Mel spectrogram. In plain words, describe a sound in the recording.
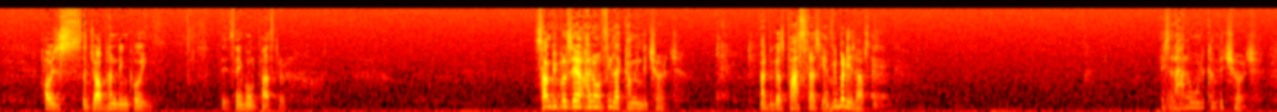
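A middle-aged man speaks with feeling into a microphone, in short bursts with long pauses.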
